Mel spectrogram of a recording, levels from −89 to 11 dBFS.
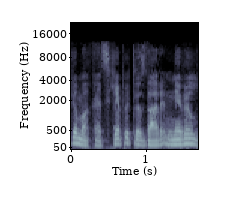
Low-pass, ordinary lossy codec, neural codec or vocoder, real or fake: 14.4 kHz; AAC, 32 kbps; codec, 32 kHz, 1.9 kbps, SNAC; fake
